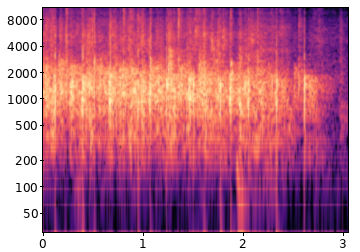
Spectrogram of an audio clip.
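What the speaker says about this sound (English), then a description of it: "I'd also say let's give Wood a hearty round of applause." Audience at a university press conference on joining the Sun Belt Conference applauding, a brief dense burst of clapping that holds steady and fades slightly at the end.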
